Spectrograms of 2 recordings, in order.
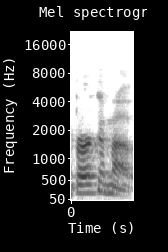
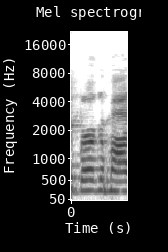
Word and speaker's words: bergamot: let me go back to your bergamot. You say bergamot, I say bergamot. And they're both accepted ways to pronounce the word.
